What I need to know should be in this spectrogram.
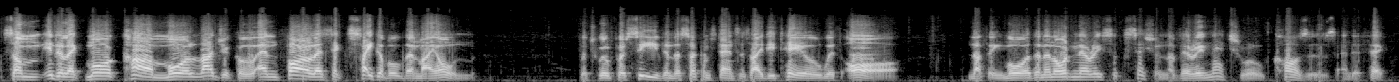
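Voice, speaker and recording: An actor playing a brooding male narrator confessing a Gothic horror tale, in a theatrical, deliberate 1950s dramatic reading with formal diction, on a vintage record. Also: fairly low pitch, expressive, no echo. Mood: grave, reflective. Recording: dull vintage 1950s spoken-word record.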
